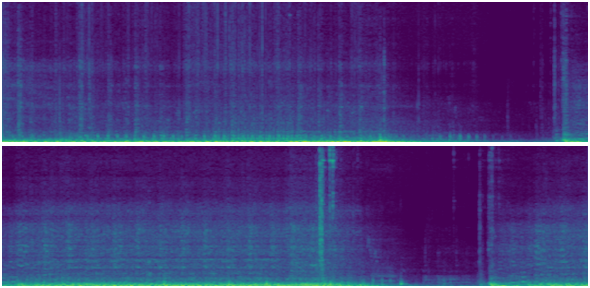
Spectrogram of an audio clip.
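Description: Three long cranking runs of about three strokes a second with short pauses between, and it doesn't catch: an extended hard start.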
